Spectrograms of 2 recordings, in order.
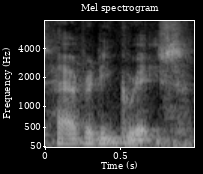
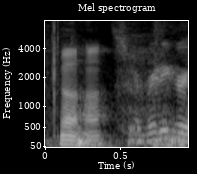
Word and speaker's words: Havre de Grace: had this discussion, and they said, it is Havre de Grace. Havre de Grace.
